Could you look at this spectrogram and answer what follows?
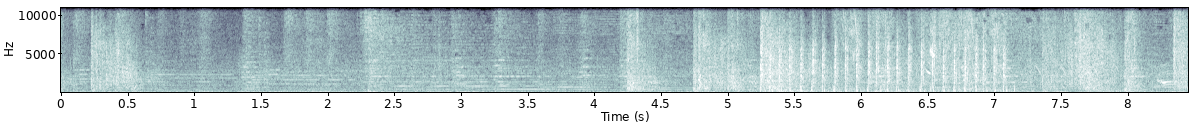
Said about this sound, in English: got a Jeep firing away as well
